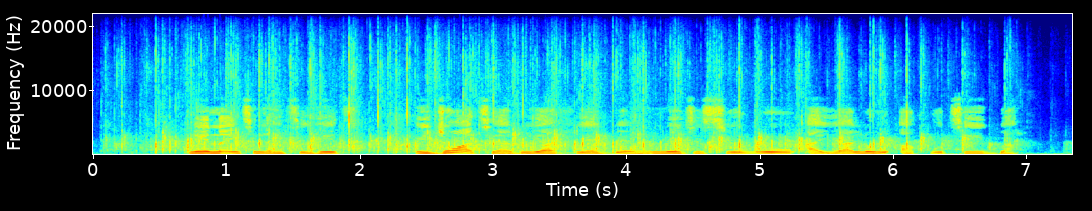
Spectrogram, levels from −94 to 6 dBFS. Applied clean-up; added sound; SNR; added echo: none; Applause; 5 dB; none.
